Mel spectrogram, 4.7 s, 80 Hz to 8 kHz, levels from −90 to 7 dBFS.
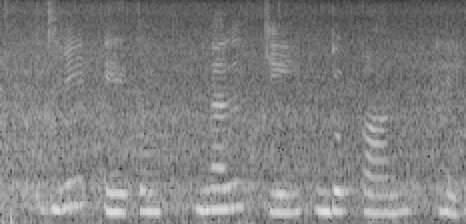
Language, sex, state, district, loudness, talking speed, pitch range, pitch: Hindi, female, Madhya Pradesh, Dhar, -15 LUFS, 75 wpm, 245-285 Hz, 260 Hz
